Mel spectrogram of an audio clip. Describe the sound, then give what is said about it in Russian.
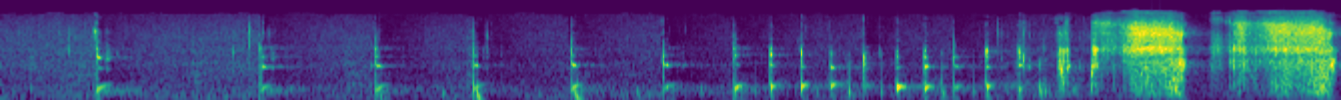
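A capercaillie display song: sharp, spaced clicks speed up into a rapid rattling roll, then give way to the final phase, the so-called grinding, a breathy, scraping phrase at the end. No voices. “Вот последний момент, вот так называемое точение.”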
